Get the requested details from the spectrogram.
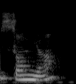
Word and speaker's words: Sonja: It's my first name, Sonia, S-O-N-J-A.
